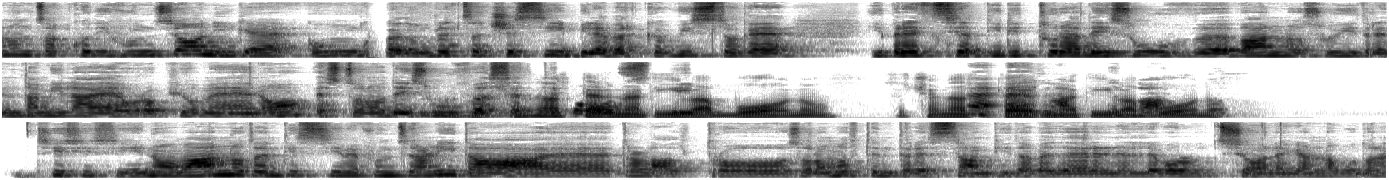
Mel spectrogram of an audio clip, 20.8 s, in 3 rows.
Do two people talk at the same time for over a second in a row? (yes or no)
yes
